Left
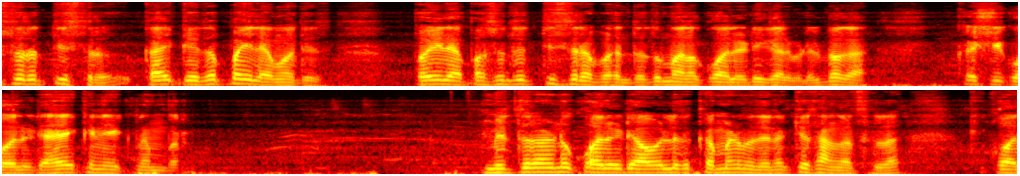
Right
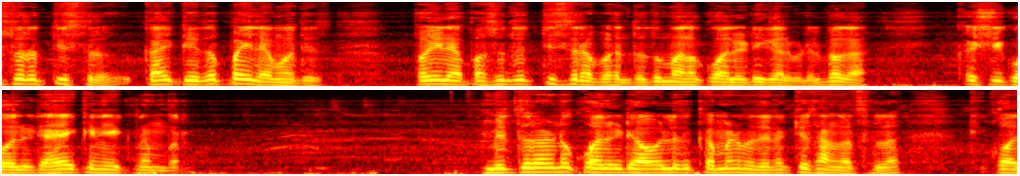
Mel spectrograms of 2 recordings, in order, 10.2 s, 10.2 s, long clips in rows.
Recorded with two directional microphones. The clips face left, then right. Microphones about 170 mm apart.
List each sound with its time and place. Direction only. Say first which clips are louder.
0.0 s a man's voice: right 5 dB; 5° right (ahead or behind)
7.4 s a man's voice: right 3 dB; centre (ahead or behind)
